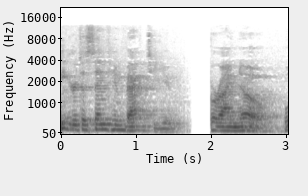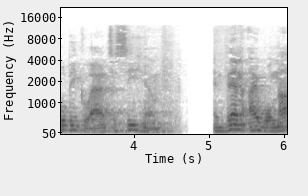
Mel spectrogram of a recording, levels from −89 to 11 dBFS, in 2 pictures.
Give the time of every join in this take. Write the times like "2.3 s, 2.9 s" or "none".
1.7 s, 3.0 s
